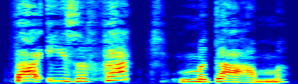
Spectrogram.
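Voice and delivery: put-on high, slow servant girl; sturdy maid answering; maid's voice. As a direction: agreeable maid to mistress.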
